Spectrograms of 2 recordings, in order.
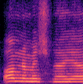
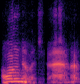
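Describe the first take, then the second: First: It is said loudly and clearly audible. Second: It is said softly, barely audible. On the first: People nearby can also hear it. "గట్టిగా పక్క వాళ్ళకి కూడా వినపడేలాగా" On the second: Only the chanter can hear it. "చిన్నగా మనకు మాత్రమే వినపడేలాగా"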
